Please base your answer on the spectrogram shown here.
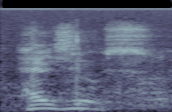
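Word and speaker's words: Jesús: It's spelled Jesus. It's pronounced Jesus.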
